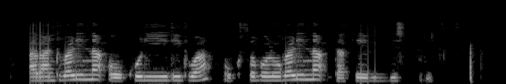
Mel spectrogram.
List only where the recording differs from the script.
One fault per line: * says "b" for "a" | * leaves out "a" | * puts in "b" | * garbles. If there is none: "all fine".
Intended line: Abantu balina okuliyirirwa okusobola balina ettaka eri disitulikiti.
all fine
